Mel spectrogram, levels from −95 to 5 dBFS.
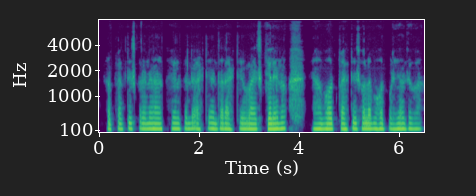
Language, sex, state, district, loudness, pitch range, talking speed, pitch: Bhojpuri, male, Uttar Pradesh, Gorakhpur, -19 LUFS, 140-145 Hz, 145 wpm, 140 Hz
